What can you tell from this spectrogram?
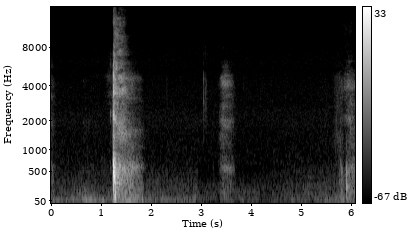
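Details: Self-recorded person sneezing: one sharp, explosive sneeze, then near silence with a faint sniff and a soft nose sound from an attempted nose blow, held back because it was painful.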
